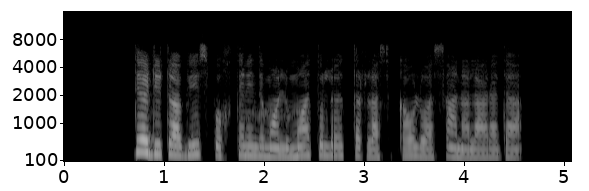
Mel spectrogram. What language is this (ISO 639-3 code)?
pus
